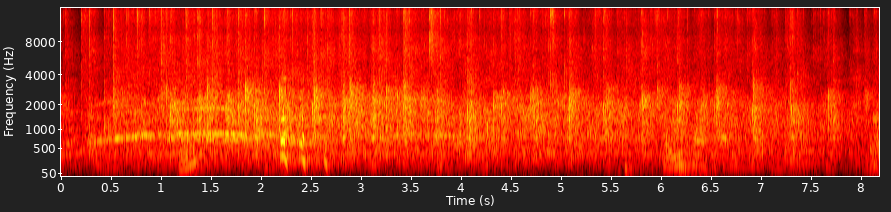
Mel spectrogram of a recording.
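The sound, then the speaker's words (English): Sustained audience applause, a dense, steady patter of many hands clapping for several seconds, with a faint whistle or voice briefly rising above the crowd near the start. “So that's our book list for the fall reading season, where that applause sign would come up now.”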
